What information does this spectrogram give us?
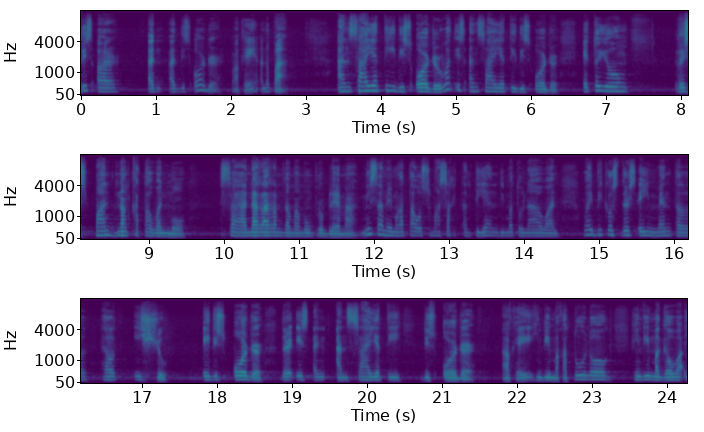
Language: Filipino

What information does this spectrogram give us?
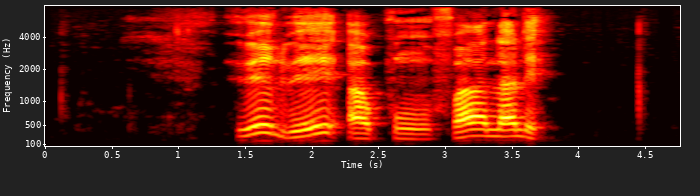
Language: Mundang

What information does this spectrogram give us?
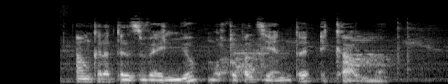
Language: Italian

